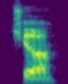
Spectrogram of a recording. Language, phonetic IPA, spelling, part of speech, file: Russian, [t͡ɕɵ], чо, pronoun, Ru-чо.ogg
- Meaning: what, alternative form of что (što), alternative form of чё (čo)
